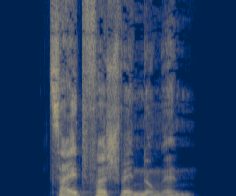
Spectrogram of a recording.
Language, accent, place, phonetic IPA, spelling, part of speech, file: German, Germany, Berlin, [ˈt͡saɪ̯tfɛɐ̯ˌʃvɛndʊŋən], Zeitverschwendungen, noun, De-Zeitverschwendungen.ogg
- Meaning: plural of Zeitverschwendung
